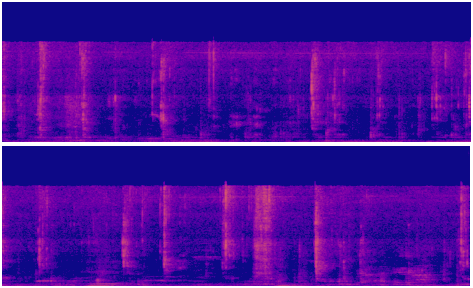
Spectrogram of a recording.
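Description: A person chewing food close to the microphone, with many small wet mouth clicks and smacks. There are two dull thumps, one a little past halfway and one later on.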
